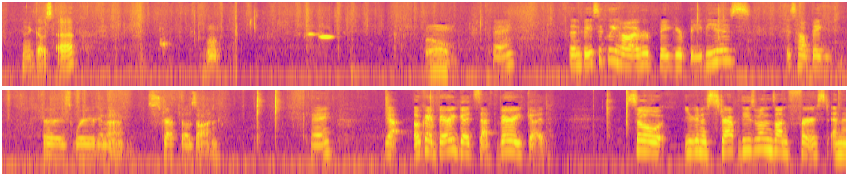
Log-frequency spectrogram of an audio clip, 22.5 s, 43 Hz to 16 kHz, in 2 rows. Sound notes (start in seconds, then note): 4.0 whistling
